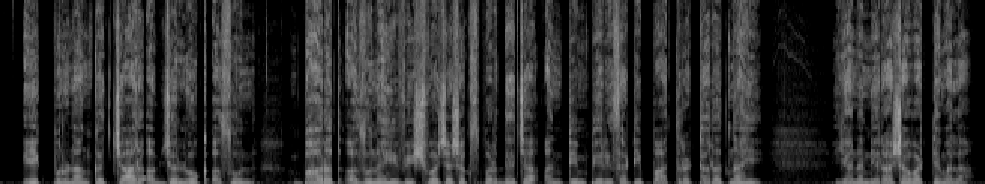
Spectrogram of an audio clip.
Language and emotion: Marathi, sad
